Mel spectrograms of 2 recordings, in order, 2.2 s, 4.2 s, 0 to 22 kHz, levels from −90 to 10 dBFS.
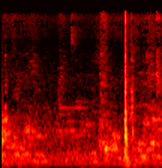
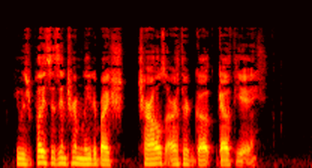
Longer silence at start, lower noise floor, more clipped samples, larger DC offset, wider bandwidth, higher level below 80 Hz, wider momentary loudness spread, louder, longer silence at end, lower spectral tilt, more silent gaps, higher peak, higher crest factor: second, 0 s vs 0.2 s; second, -51 dBFS vs -72 dBFS; neither; neither; first, 16.5 kHz vs 11.5 kHz; second, -70 dBFS vs -54 dBFS; first, 25 LU vs 7 LU; second, -28 LUFS vs -23 LUFS; second, 0 s vs 0.75 s; second, -3 dB/octave vs -5.5 dB/octave; neither; about the same, -2 dBFS vs -4 dBFS; first, 30 dB vs 20 dB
